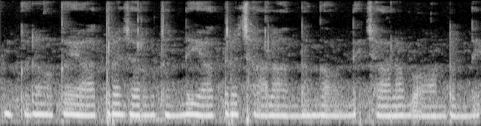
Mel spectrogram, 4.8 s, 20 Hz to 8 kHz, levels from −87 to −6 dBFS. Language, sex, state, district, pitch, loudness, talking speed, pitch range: Telugu, female, Andhra Pradesh, Manyam, 195 Hz, -19 LUFS, 125 wpm, 190-210 Hz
